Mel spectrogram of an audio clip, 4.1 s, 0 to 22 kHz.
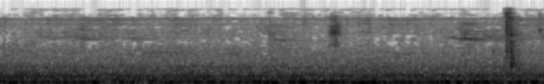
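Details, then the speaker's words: Samsung side-by-side refrigerator RSH1DTMH after repairing a noisy fan, reassembled and running: only a soft, even low hum with a couple of faint clicks, no fan scraping or rattle; noise resolved, running normally. "foi resolvido ok a geladeira sem nenhum barulho"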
